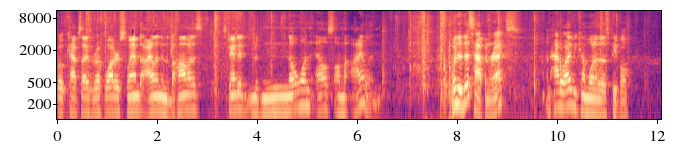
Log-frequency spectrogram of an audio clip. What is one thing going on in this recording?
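Plastic wrap crinkles as it is torn open.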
